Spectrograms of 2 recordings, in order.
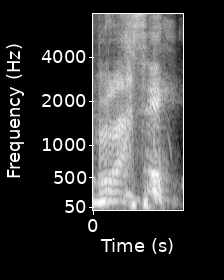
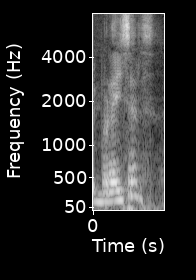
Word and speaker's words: Brazzers: Bracer. no se dice así. Bracers. Sí, sí, así se dice.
